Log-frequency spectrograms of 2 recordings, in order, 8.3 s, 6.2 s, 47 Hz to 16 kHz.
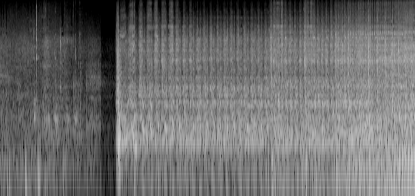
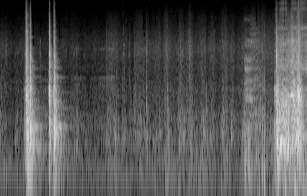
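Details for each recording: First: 1966 VW Beetle that has not run in over 10 years in a junkyard, running on old fuel mixed with two-stroke oil: it cranks freely and evenly at about 3.5 turns per second for ten seconds but draws no fuel and never fires. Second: 1966 VW Beetle, starter hot-wired from the battery after earlier weak cranking. Sharp clicks and a pause, then the starter spins the engine strongly and briskly; normal cranking.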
